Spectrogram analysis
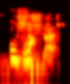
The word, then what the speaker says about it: Ushat: Ushat. Ushat. Like as if you were saying who shot, but you're saying Ushat.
